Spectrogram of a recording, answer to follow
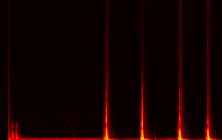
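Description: Fingers tapping on the recording device's microphone to check that it is recording: a click at the start, then three sharp taps about a third of a second apart from about a second in, over a low steady hum.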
